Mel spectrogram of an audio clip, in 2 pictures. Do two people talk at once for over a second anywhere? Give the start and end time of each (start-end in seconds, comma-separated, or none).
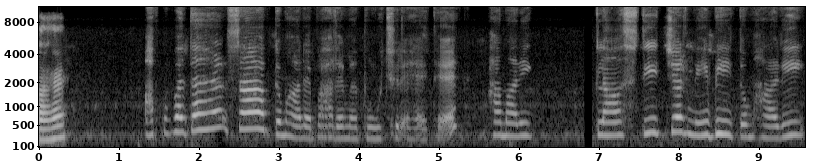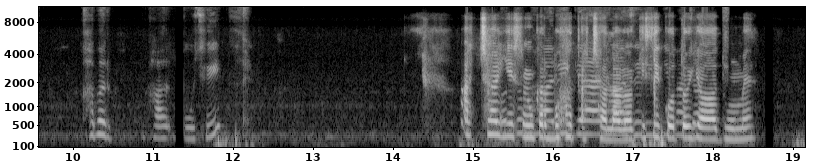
15.3-18.3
